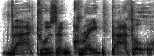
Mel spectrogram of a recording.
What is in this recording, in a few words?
Speech Quick Commands Good Game, EN GB; World Of Warships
